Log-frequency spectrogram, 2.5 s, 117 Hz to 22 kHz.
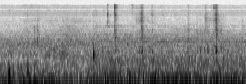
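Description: Ford Bronco Sport's 1.5-litre turbo three-cylinder idling in Park, a steady low rumble heard from inside the cabin. Over it come a few faint clicks in the second half, from the drive-mode dial being turned.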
